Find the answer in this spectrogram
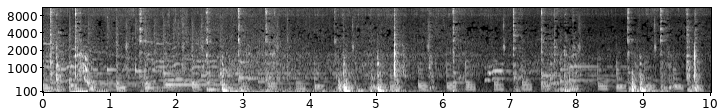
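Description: Beef and potato chunks frying in an aluminium pot, sizzling while a metal spoon stirs and scrapes them, its edge clicking and knocking against the pot again and again. Background music plays underneath.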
